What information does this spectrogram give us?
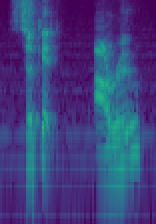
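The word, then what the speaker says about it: Sekhet-Aaru: the Egyptian afterlife and forgive me for pronouncing this way sukit aru which is spelled s k h e t- a a u so good luck you guys can try to pronounce that at home it's very tough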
